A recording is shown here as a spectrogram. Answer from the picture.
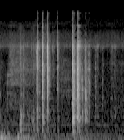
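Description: Small tools clicking and clattering as they are handled and lifted out of a plastic under-seat storage drawer: a quick run of light clicks a little after half a second in, then a louder cluster about one and a half seconds in.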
